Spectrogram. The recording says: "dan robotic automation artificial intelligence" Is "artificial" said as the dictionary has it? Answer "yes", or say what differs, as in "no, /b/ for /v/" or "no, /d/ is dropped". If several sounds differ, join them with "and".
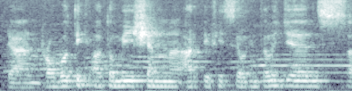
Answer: no, /s/ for /ʃ/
